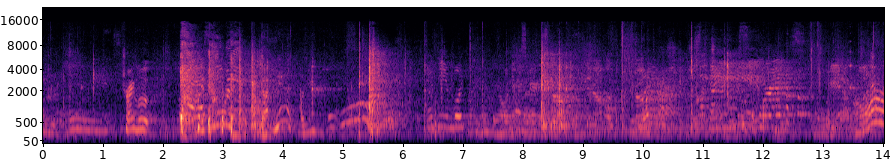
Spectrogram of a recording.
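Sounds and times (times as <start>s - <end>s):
children chattering and calling out: 2.2s - 14.0s.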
